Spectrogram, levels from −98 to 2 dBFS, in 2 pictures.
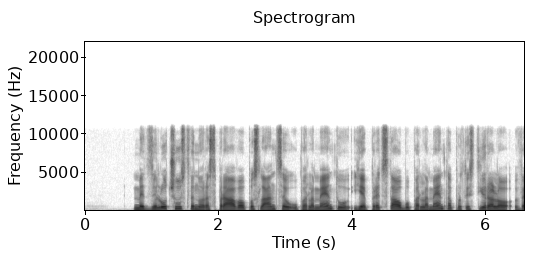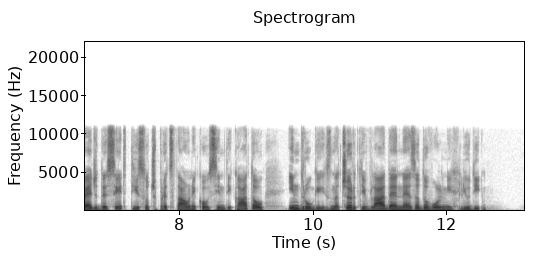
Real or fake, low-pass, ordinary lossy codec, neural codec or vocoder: real; 10.8 kHz; none; none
